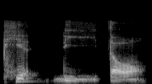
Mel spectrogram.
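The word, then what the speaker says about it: 別離: 话，是人生撇离多，撇离多啊，记得是发 p 的音，不是发 b 啵的音哈，是撇里头。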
